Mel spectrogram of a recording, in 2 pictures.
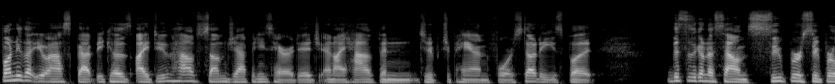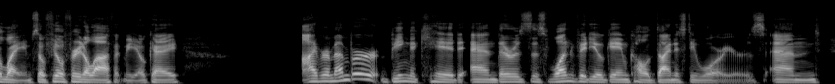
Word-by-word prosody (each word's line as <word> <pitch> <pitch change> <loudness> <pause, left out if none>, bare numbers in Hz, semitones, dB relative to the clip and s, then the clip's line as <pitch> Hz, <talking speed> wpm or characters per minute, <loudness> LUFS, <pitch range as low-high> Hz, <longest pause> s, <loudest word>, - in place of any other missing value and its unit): funny 185 +3 +5
that 180 -2 +1
you - - +1
ask 125 -1 0
that 115 - +3
because 125 0 -1
I 125 -2 +7
do 140 +7 -6
have 155 -2 0
some 125 +2 -2
Japanese 120 0 -4
heritage, 105 -1 -3
and 115 - -2
I 105 - +2
have 110 0 0
been 105 -2 -4
to 115 - -7
b - - -3
y - - -21
Japan 105 -3 -3
for 100 0 -7
studies, 115 -5 -1
but - - 0 0.7
this 170 0 -1
is 170 - -3
gonna 145 -4 +2
sound 115 -2 +4
super, 150 -1 0
super 130 0 0
lame, 95 -4 +2
so 110 - 0
feel 130 +2 +2
free 125 +1 +3
to 110 - +5
laugh 100 0 +6
at 105 - -9
me, 90 -1 -5
okay? 105 +2 0 1.2
I 140 - +5
remember 185 - +2
being 140 +3 -2
a 125 - -2
kid, 110 -3 -2
and 110 -1 +2
there 120 0 +1
was 120 -3 -3
this 120 -4 -8
one 135 +5 +3
video 120 -4 +1
game 110 0 +1
called 105 -3 -3
Dynasty 105 0 +1
Warriors, 95 0 -8
and 105 -2 -1
115 Hz, 195 wpm, -24 LUFS, 105-135 Hz, 1.2 s, I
